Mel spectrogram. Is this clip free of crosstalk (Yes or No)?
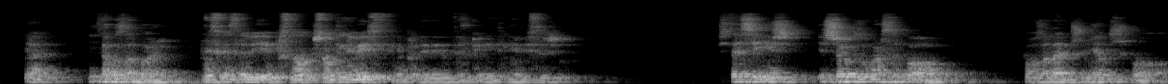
Yes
